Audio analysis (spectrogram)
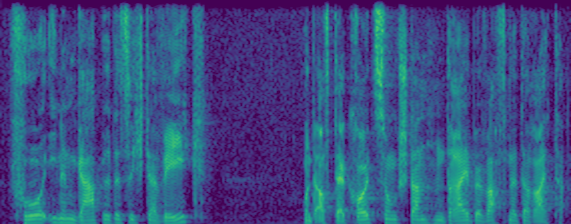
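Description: An actor as the grave narrator of a 1950s German radio drama, telling the story in a measured, literary manner. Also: male voice, mid-range voice, natural voice. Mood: solemn.

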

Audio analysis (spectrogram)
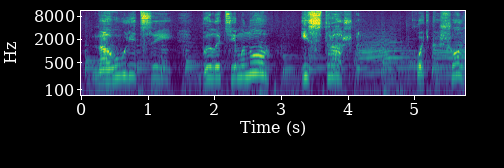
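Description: A man narrating a children's audio tale as an earnest storyteller, measured and with dramatic pauses. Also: high-pitched, expressive, loud music behind the voice. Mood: hushed, sympathetic. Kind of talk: scripted narration. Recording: 1970s flexi-disc recording.

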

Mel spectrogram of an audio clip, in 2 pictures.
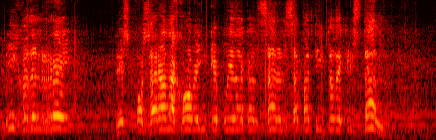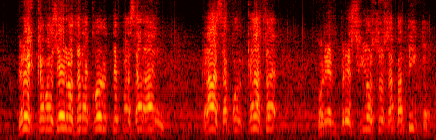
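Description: A very high, far-off town crier calls out slowly and solemnly over noisy background. His declamation is theatrical, from a storybook kingdom. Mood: solemn proclaiming. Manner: declamatory, proclaiming. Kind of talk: theatrical children's story record acting. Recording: distant, noisy old story record.

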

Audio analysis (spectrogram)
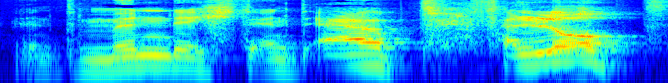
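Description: A man acting in a German radio play as a naive, upright young gentleman who speaks plainly and bluntly. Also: mid-range voice, lively intonation, extremely slow, gravelly, a little hiss or hum, full character voice. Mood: indignant, agitated. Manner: plain-spoken, forthright.

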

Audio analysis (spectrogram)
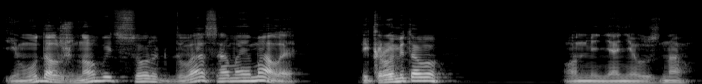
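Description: An observant crewman with a deep voice. He reports to his superior soberly and precisely, in radio-drama style. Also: sing-song, slow pace, darkish tone, exaggerated voice. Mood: serious, puzzled. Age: 40s. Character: sober, observant male spaceship crewman in forties. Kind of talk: Russian radio play acting.

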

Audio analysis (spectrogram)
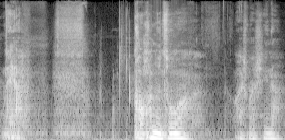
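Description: A man's voice: mid-range voice, fairly even intonation, slow, warm tone, natural voice. An actor playing a defensive ex-convict and bereaved father under questioning, speaking in terse, evasive fragments in a naturalistic radio drama. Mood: sullen, guarded.

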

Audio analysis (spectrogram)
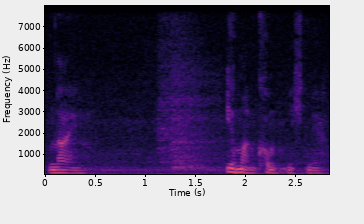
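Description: A woman's voice: a bass voice, fairly even intonation, slow, darkish tone, slight background noise. An actress playing a stern, protective female hospital nurse in a radio play, formal and reproving.

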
